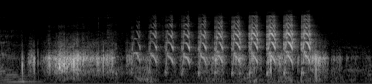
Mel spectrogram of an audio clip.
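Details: Baby parrot's rapid run of rasping, downslurred squeaks, about three per second, rising out of a muddled, noisy start with a low hum and background rumble.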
